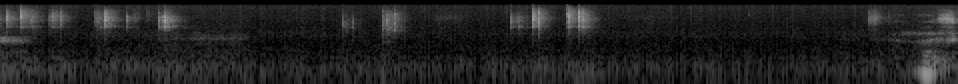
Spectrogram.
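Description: The glass top of a favourite perfume bottle is tapped, producing a series of quiet, sharp, high-pitched clicks in irregular clusters. Each click is bright and dies away almost instantly, with near-silence between groups.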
